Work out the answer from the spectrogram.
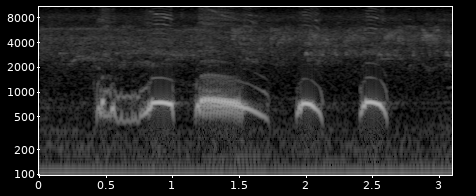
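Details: Cooing spotted dove, a training call meant to stimulate lazy doves to sing. One phrase opens with a hoarse note, swells into a long falling coo, and ends with two brief clipped coos, over a steady low hum.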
